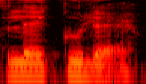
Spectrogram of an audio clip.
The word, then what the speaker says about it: Le Goulet: A year after becoming king, John and Philip met to sign a Treaty of Le Goulet. I think that's pronounced like Robert Goulet.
